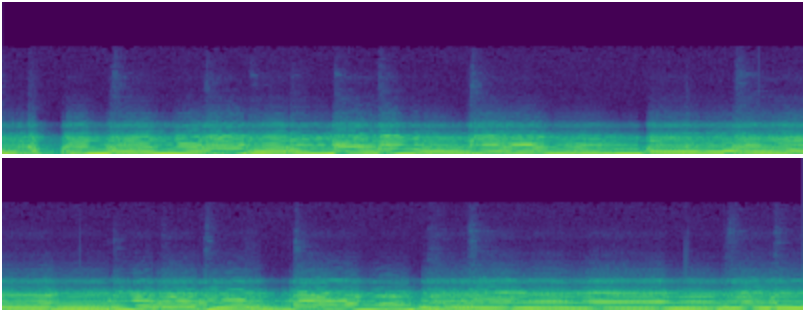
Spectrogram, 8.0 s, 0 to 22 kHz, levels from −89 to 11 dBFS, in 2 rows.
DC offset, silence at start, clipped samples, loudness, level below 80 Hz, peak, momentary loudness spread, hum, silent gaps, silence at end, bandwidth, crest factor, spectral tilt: under 0.1%; 0 s; under 0.1%; -12 LUFS; -44 dBFS; 0 dBFS; 2 LU; none; none; 0 s; 6.6 kHz; 10 dB; -7.5 dB/octave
